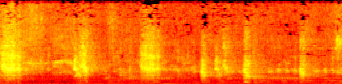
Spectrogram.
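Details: Vervet monkeys chattering in the distance give harsh alarm calls in short irregular bursts, echoing a jackal's barks and alerting a leopard, coming from the direction of her den.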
